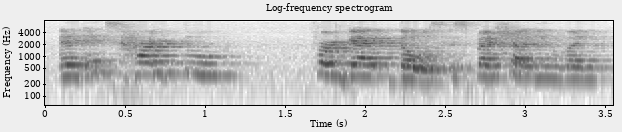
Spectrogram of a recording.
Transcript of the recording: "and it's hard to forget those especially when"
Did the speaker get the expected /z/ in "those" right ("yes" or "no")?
no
